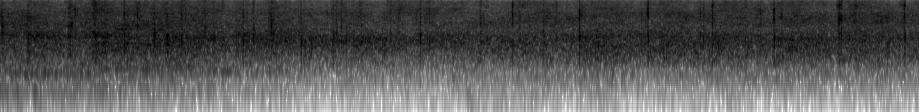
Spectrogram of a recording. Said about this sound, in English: Let us give student minister Ismail Muhammad a well-deserved round of applause.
